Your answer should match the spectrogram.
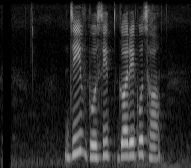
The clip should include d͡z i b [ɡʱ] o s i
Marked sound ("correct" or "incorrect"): correct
